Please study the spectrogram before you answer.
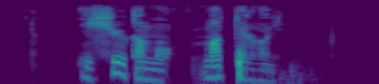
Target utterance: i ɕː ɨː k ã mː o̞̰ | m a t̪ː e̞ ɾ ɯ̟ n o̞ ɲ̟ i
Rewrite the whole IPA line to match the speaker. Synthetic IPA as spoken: i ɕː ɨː k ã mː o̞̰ | m a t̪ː e̞ ɾ ɯ̟ n o̞ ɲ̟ i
